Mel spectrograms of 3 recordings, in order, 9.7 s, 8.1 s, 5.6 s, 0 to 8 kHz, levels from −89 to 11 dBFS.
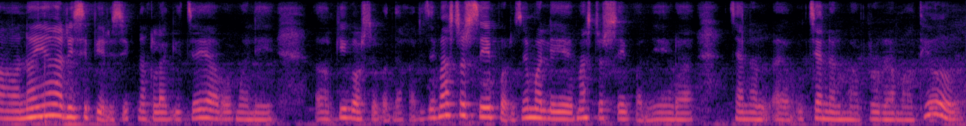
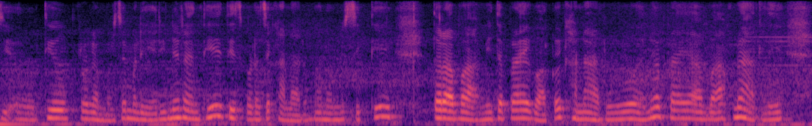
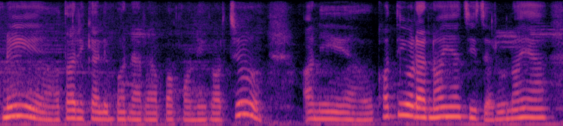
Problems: none marked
